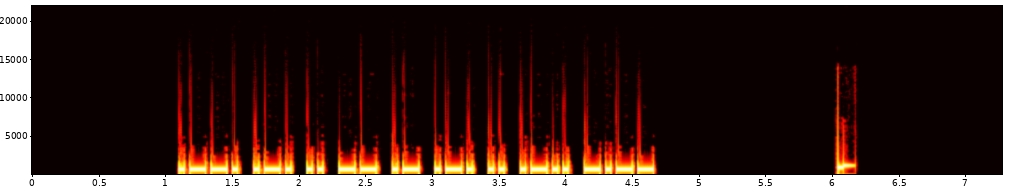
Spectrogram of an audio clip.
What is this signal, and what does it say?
Morse code, heard as a keyed tone, about 30 wpm, 700 Hz. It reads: PRIMARILY
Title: Top 1001-1250 Words 30wpm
